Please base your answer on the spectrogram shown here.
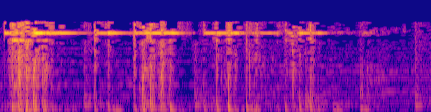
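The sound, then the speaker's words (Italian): A doorbell rings with a shrill, buzzing electric tone, sounding in a series of quick rattling bursts over a steady high whine before fading out. “Suona il campanello.”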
